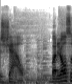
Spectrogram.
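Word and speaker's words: Mienshao: Mean Foo and Mean Show. Mean Shao, not the most phonetically best pronunciation stuff, because I'm pretty sure it's not show, it is Shao.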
